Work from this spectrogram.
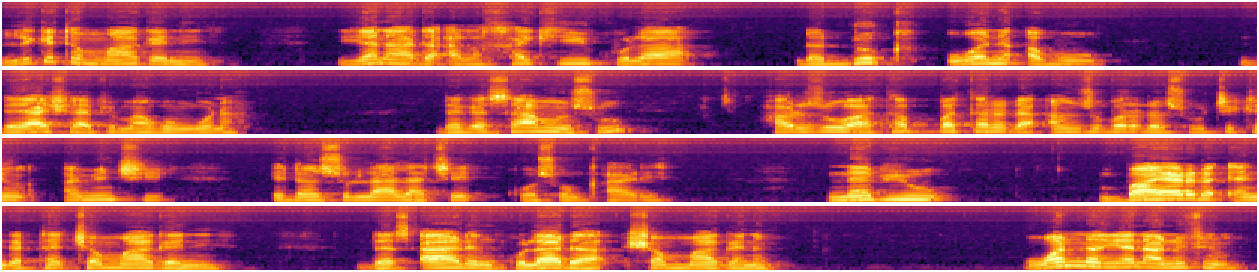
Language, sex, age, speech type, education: Hausa, male, 46-60, spontaneous, tertiary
